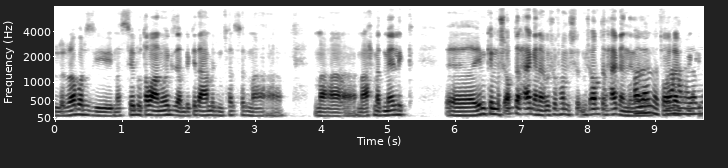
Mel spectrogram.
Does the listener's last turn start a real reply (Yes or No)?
Yes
